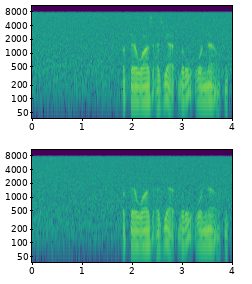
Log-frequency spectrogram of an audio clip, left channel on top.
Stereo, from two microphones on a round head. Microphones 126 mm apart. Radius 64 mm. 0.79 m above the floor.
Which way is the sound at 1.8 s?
45° left (ahead or behind).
